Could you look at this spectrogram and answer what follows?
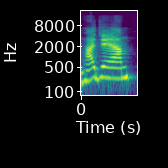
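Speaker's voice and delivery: ordinary talk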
